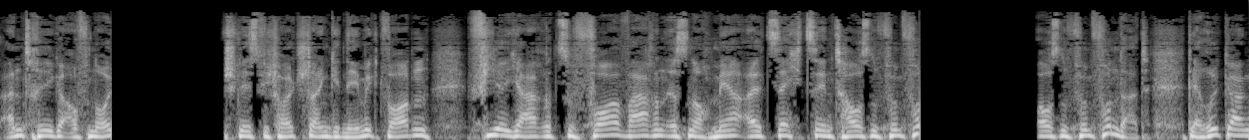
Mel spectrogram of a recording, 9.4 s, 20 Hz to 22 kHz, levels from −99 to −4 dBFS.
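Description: At 0.83 s a stream reconnect breaks the audio: about 0.8 s of silence, then playback resumes roughly half a second further on, so material is skipped, not just muted. A second reconnect at 6.90 s brings nearly 0.9 s of silence, and the sound resumes 555 ms earlier, repeating a stretch already heard. Unlike a simple dropout, each gap ends with a jump in position and a soft fade-in as a fresh decoder starts up.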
